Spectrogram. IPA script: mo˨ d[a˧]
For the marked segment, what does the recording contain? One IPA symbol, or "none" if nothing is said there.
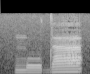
a˧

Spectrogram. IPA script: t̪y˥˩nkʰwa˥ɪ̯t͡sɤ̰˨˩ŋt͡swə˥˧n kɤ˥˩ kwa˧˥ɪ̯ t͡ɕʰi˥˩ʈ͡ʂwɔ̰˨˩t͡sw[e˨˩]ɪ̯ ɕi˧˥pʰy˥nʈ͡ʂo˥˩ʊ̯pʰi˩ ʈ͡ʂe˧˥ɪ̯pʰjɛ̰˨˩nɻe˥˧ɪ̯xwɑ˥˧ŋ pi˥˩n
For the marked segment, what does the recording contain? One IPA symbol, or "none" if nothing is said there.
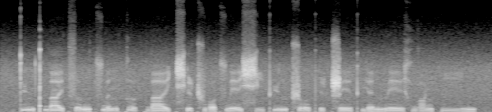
e˥˩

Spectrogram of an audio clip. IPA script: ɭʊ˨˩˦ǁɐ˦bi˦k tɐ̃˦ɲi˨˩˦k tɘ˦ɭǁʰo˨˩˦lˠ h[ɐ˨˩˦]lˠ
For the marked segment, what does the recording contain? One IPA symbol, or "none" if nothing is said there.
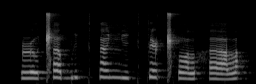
ɐ˨˩˦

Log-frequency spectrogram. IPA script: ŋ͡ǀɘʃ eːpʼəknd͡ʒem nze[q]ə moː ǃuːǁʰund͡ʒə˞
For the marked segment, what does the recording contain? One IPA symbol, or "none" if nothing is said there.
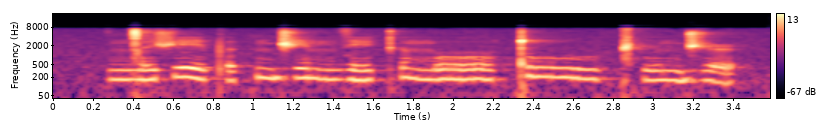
kʰ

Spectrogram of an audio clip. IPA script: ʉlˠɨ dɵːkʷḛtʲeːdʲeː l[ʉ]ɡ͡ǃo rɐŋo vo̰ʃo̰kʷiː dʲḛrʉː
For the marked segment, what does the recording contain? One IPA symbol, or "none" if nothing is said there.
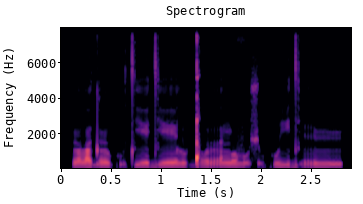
u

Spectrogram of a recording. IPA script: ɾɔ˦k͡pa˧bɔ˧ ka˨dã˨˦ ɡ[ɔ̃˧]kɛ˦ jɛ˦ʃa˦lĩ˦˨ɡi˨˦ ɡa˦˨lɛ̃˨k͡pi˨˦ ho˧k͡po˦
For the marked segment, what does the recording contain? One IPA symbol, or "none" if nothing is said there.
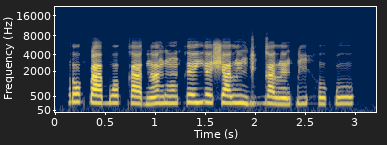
ɔ̃˧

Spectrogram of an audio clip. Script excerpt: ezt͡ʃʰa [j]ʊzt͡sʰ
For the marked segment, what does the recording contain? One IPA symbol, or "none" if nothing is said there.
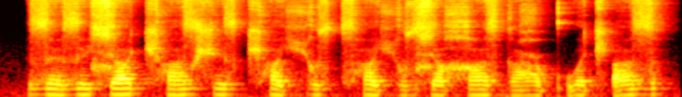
ç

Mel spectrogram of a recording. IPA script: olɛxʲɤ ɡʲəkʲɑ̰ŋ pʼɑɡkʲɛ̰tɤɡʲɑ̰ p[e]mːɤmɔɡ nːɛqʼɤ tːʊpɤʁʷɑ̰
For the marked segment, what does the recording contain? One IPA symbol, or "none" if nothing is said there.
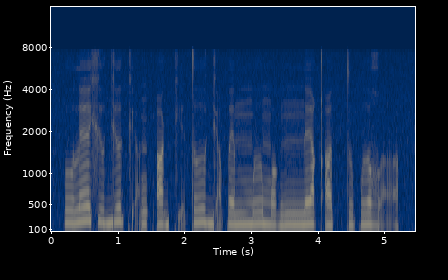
ɛ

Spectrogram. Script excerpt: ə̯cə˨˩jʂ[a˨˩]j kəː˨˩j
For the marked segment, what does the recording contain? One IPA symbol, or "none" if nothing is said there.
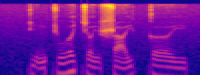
a˨˩˦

